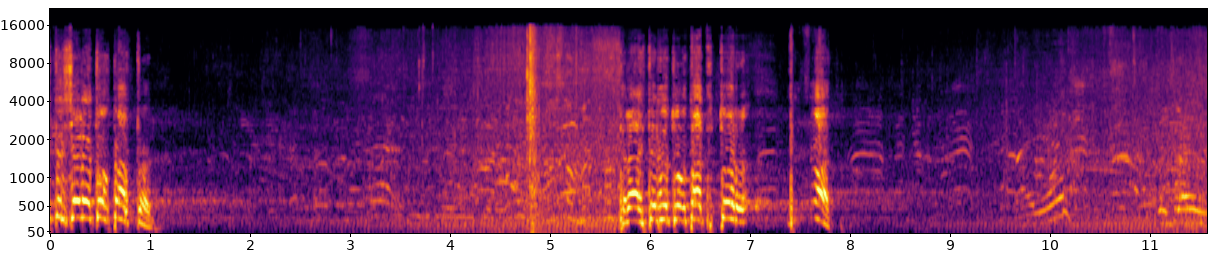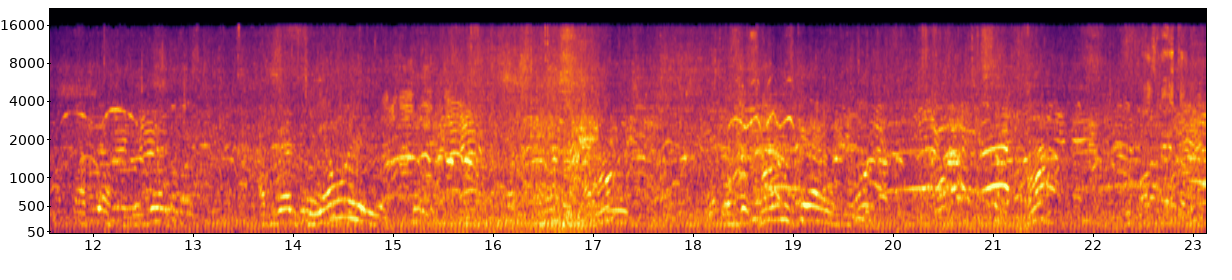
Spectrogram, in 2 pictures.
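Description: A large crowd of men shouts and calls out across open ground.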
